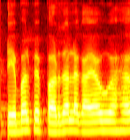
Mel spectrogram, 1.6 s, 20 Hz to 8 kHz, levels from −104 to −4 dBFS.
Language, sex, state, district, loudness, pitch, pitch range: Hindi, male, Jharkhand, Garhwa, -15 LUFS, 160 Hz, 150-165 Hz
